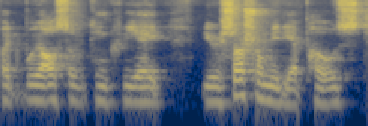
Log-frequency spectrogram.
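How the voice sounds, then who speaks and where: At a fairly slow pace, a man with a Spanish accent speaks at a medium pitch. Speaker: media business owner. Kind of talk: interview.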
